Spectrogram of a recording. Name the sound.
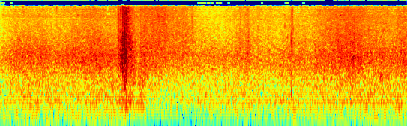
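sea waves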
